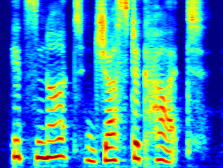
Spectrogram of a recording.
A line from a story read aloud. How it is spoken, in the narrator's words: she sighs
